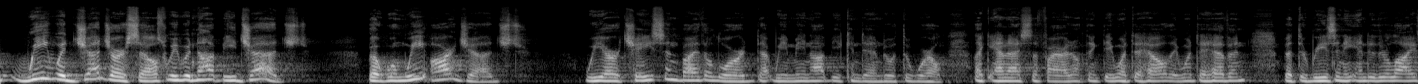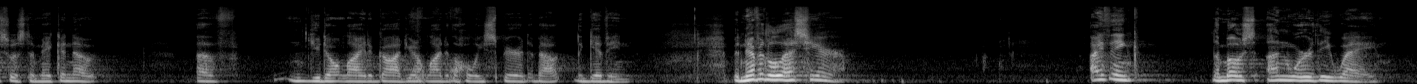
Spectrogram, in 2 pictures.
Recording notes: Recorded at Calvary Chapel of Los Alamitos on May 10 2023 on Wednesday evening sermon. Recorded at Calvary Chapel of Los Alamitos on May 10 2023 on Wednesday evening sermon.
